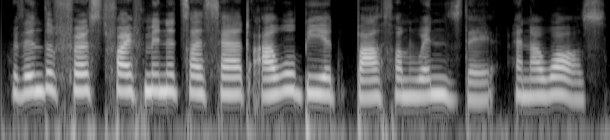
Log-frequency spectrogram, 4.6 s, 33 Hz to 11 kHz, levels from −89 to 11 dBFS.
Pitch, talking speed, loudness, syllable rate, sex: 220 Hz, 225 wpm, -17 LUFS, 5.2 syllables/s, female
